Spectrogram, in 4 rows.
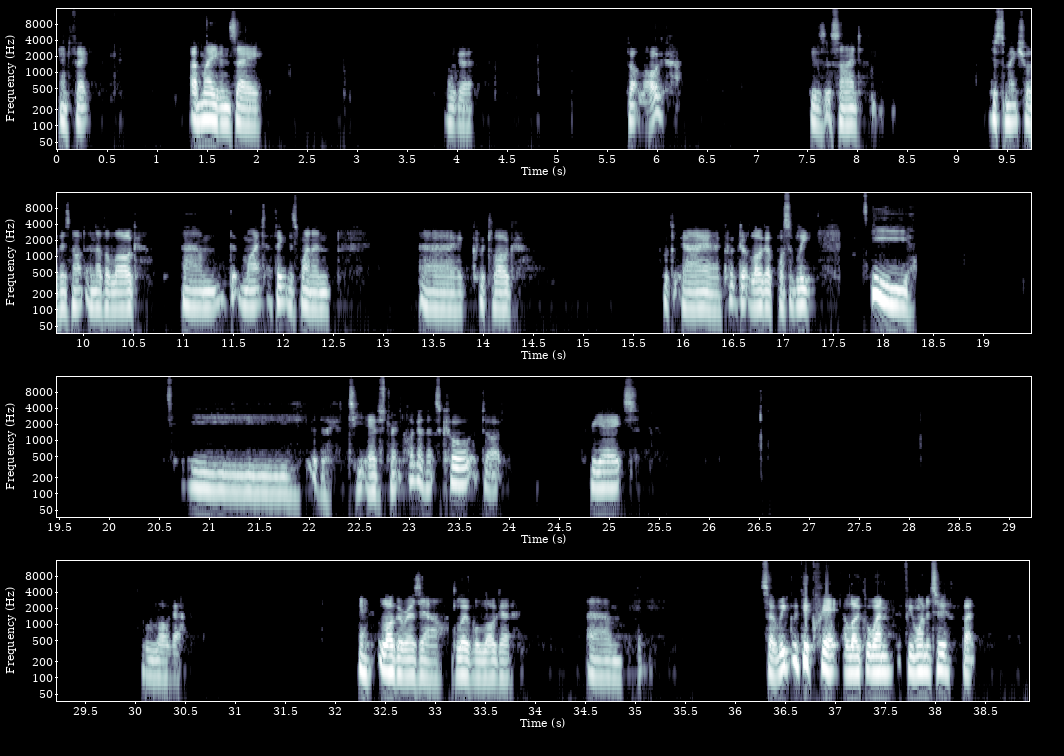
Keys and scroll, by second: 19.2 ctrl+space, 36.9 alt+Left.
